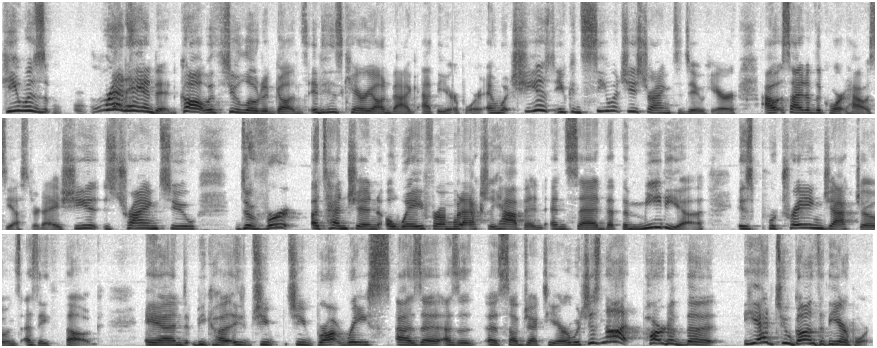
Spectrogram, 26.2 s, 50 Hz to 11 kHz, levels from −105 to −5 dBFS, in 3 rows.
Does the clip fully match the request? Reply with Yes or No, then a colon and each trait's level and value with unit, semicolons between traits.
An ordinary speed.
Yes: average, 190 wpm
